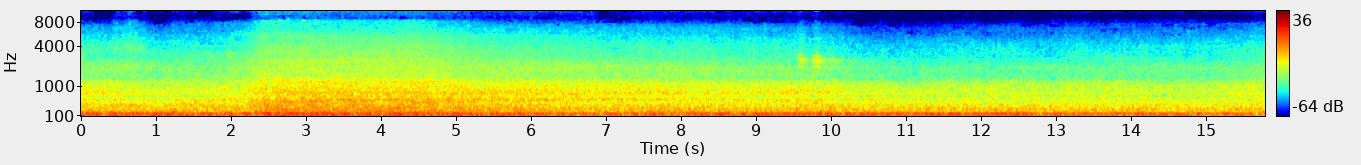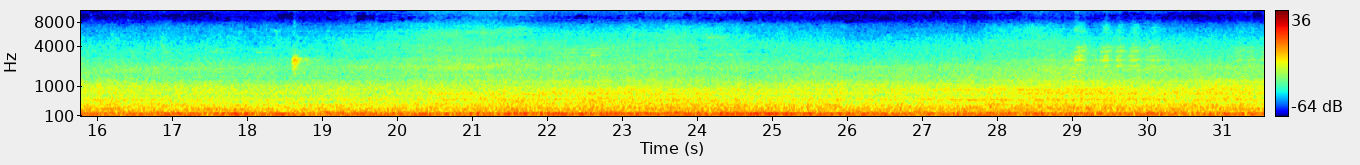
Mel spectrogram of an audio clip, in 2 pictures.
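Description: Steady low drone of a car's engine and tyres in slow city traffic, heard from inside the cabin, swelling for a few seconds about two seconds in.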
